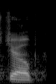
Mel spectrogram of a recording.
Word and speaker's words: Job: All right, it's spelled Job, but it's Job.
